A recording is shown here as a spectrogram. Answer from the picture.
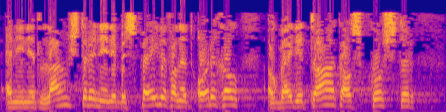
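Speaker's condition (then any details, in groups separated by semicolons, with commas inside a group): No condition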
